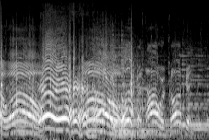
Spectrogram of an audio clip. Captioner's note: cheering; piano music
